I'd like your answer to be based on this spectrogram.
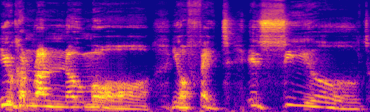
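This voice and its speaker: Loud and raspy, a man uses a put-on character voice with a high pitch at a very slow pace. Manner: booming, commanding.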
